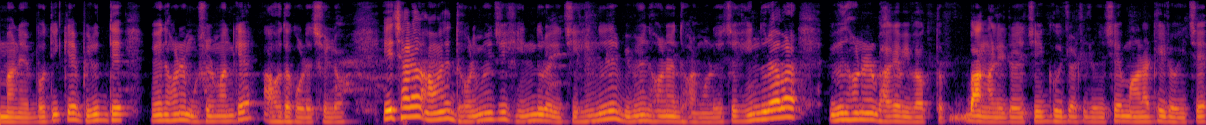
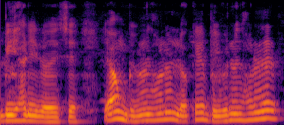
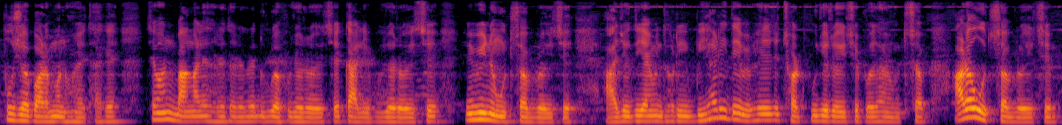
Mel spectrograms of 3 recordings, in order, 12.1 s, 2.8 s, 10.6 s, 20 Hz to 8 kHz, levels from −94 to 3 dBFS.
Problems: constant background noise, background conversations at intervals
